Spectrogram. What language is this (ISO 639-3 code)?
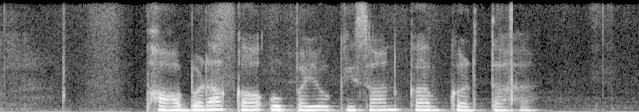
mag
